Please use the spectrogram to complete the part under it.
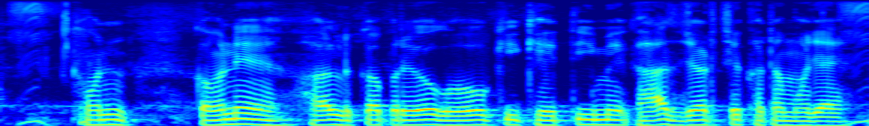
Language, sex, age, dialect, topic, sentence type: Bhojpuri, male, 18-24, Western, agriculture, question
